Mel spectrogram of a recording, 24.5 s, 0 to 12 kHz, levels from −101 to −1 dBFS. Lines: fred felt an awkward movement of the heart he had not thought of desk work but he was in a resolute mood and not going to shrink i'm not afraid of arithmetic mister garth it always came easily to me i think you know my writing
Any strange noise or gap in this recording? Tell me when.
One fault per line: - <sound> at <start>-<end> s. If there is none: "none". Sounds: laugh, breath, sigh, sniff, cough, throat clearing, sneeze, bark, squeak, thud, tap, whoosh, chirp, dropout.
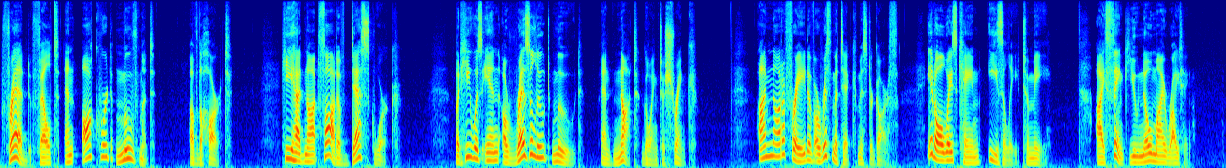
none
